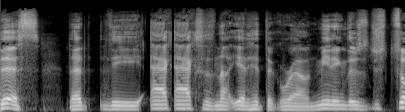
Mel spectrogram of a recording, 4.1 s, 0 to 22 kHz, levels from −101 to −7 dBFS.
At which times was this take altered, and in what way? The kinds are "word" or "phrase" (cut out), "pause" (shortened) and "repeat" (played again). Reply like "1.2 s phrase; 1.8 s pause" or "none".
1.7 s repeat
